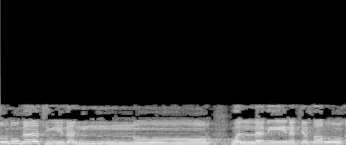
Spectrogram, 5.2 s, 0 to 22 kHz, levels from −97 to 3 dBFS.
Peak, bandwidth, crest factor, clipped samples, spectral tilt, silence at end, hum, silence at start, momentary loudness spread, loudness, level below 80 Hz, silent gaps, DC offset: 0 dBFS; 6.4 kHz; 12 dB; under 0.1%; -4 dB/octave; 0 s; none; 0 s; 4 LU; -13 LUFS; -50 dBFS; none; under 0.1%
